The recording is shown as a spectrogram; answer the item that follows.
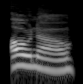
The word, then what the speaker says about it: Ono: if you don't know Uno by now and by the way it's not Uno like the card game it's Ono o n o um it's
